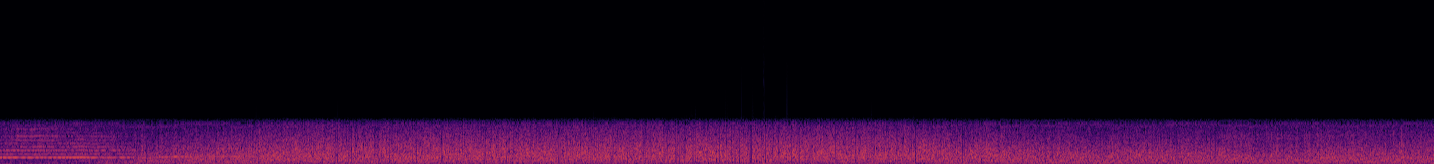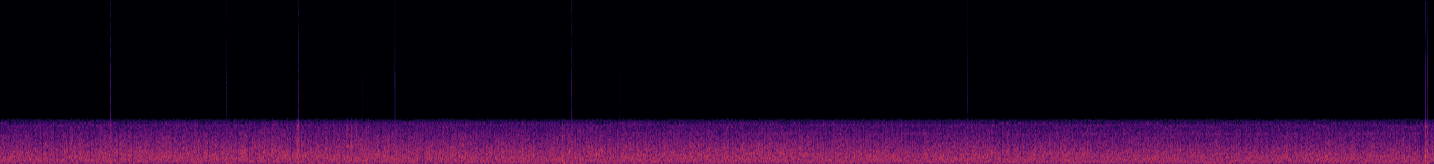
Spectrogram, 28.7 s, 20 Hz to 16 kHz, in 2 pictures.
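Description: Twin electric motors of an S800 RC plane spinning up under autolaunch, a whine that rises slightly in pitch over the first two seconds. It then gives way to a steady rush of propeller and wind noise on the plane's onboard microphone in flight.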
